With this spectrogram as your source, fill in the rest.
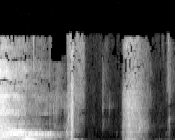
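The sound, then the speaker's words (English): A loud, explosive sneeze bursts out with a strained vocal edge, followed by two short, softer breathy bursts, like a sniff and a small cough. No one speaks. “So anyway, with the Android, I'm going to sneeze.”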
